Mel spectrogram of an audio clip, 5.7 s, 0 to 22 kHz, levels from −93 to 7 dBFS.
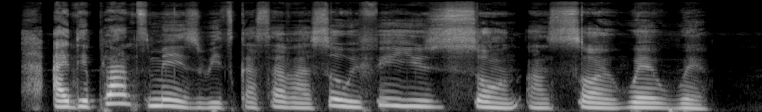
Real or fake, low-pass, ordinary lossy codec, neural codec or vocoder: real; none; none; none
